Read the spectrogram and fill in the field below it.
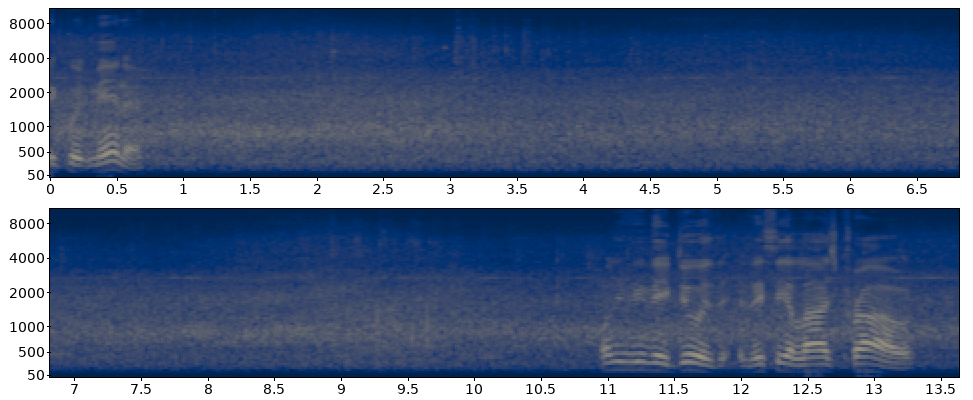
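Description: A police siren wails loudly and close by in quick rising and falling whoops.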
